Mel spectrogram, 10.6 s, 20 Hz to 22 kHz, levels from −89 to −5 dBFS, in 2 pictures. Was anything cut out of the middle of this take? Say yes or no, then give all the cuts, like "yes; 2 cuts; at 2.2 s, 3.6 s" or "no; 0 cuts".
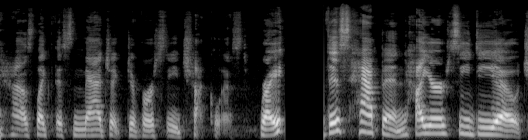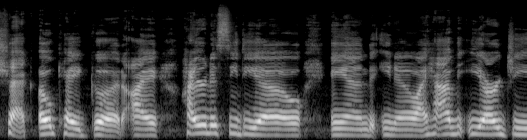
yes; 1 cut; at 2.9 s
